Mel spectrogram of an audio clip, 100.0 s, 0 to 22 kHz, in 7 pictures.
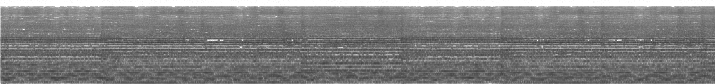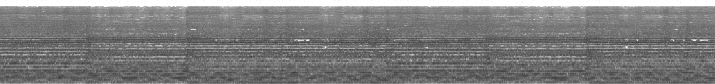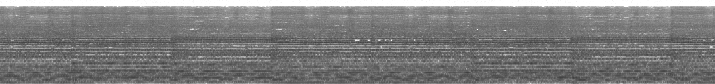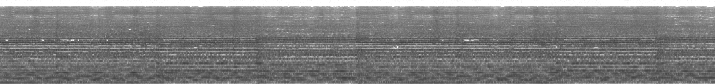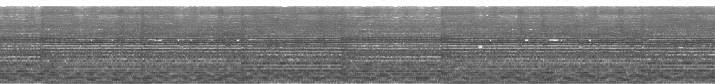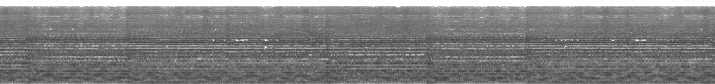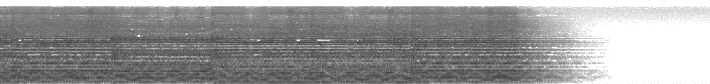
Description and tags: Kazoo synth loop 001 wet 120 bpm
synthetyzer, bpm, kazoo, synth, loop, 120bpm, 120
